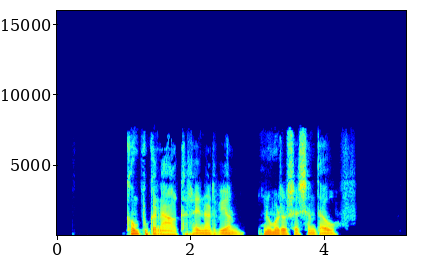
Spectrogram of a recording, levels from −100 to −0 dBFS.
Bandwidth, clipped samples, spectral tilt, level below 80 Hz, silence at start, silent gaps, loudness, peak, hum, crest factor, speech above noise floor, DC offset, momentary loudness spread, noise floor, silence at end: 7.8 kHz; under 0.1%; -6.5 dB/octave; -42 dBFS; 1.05 s; 2.83-3.00 s; -28 LUFS; -8 dBFS; none; 22 dB; 62 dB; under 0.1%; 9 LU; -89 dBFS; 1.05 s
